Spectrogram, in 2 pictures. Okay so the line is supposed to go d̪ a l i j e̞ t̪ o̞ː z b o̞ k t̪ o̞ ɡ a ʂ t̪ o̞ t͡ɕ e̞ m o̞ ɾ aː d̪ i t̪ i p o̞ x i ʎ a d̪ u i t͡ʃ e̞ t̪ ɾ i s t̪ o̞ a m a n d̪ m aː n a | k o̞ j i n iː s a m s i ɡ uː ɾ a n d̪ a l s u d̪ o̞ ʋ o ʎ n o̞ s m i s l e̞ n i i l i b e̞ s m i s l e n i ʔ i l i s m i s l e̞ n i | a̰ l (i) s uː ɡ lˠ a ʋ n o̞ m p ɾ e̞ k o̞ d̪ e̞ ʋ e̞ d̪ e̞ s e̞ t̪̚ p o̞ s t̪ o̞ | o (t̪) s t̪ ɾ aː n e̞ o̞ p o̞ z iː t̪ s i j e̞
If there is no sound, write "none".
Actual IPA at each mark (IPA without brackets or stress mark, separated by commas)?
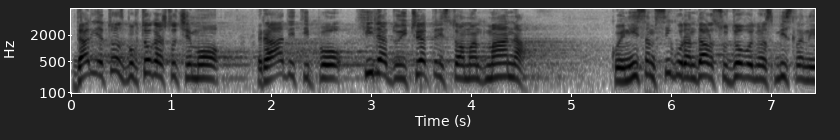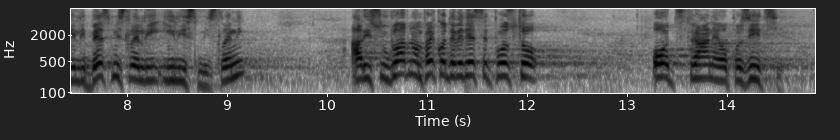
i, d̪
